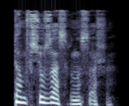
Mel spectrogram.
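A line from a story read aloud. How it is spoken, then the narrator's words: Dejected. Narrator (Russian): уныло произнесла она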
